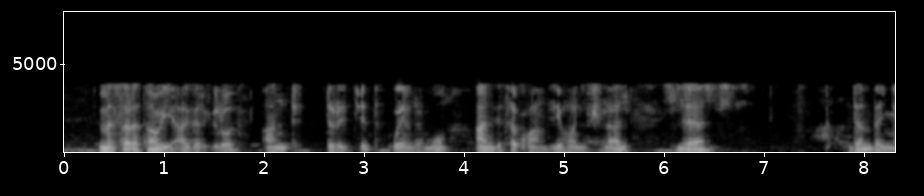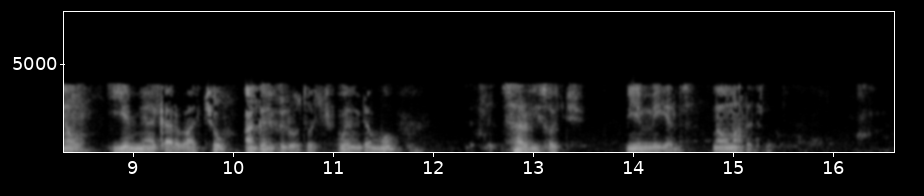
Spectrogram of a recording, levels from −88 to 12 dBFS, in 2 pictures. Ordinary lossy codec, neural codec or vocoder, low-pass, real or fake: AAC, 16 kbps; codec, 16 kHz, 4 kbps, X-Codec, WavLM features, trained on Multilingual LibriSpeech; 7.2 kHz; fake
